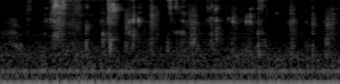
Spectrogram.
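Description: A person chewing a mouthful of tinned minced beef and onion pie in gravy, close to the microphone, heard as many small irregular mouth clicks.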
